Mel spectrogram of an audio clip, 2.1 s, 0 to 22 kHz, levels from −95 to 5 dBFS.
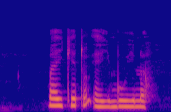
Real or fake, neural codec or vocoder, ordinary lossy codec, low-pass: real; none; none; none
